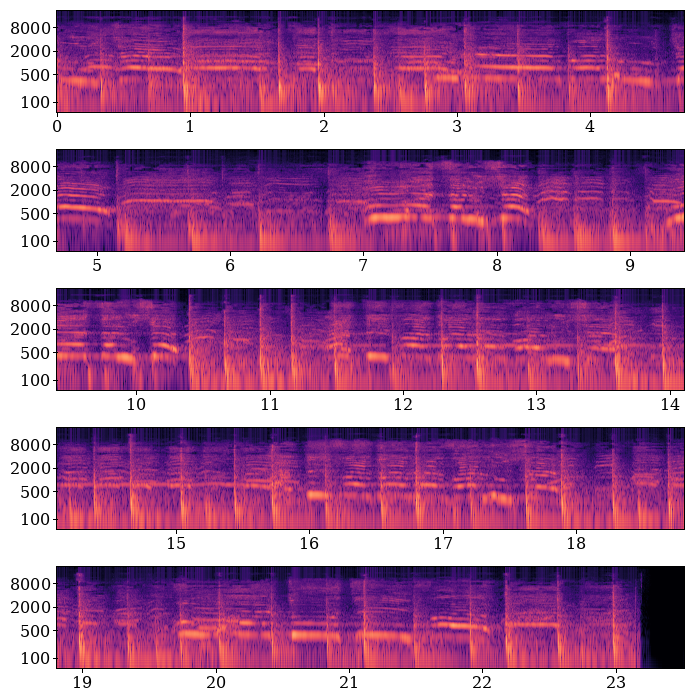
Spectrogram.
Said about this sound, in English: the crowd in Michigan chanted for an uprising against America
